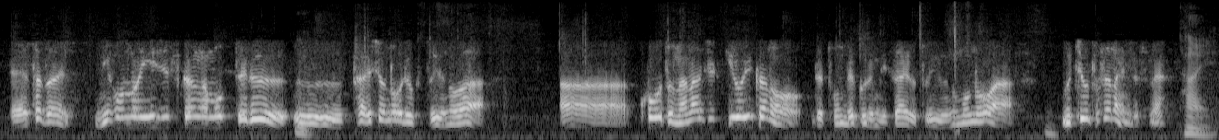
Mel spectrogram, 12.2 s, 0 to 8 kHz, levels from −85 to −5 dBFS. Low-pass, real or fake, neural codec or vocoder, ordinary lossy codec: none; real; none; none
